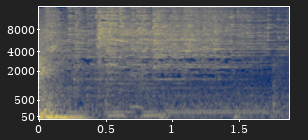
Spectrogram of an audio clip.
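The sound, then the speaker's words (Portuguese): Window glass shatters in a loud, bright crash as Rúlio is thrown through the window with two feet, followed by a continuous spray of tinkling shards and debris that carries on for about two seconds, with no voices. “no momento em que a, que a Vivian ela segura as duas mãos numa cadeira e com os dois pés ela atira o Rúlio por uma janela”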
